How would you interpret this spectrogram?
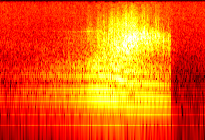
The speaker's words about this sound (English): He doesn't slacken his terrific pace as night crowds down on him. Flares are lighted, and he continues on into the darkness. The roar of the engine is the only sound to break the desert silence.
